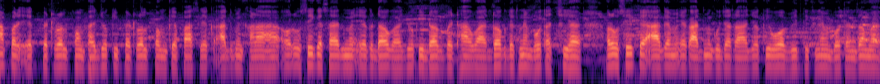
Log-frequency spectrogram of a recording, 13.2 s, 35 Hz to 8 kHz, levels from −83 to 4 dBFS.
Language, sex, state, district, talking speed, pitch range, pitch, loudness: Hindi, male, Bihar, Supaul, 255 wpm, 110-115 Hz, 110 Hz, -24 LUFS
